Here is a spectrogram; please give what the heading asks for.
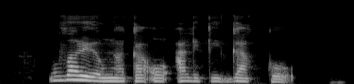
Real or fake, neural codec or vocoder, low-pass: fake; codec, 44.1 kHz, 2.6 kbps, SNAC; 10.8 kHz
